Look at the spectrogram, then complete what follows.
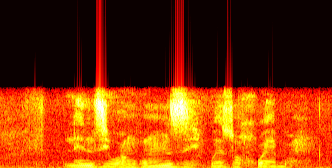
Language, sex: Xhosa, male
